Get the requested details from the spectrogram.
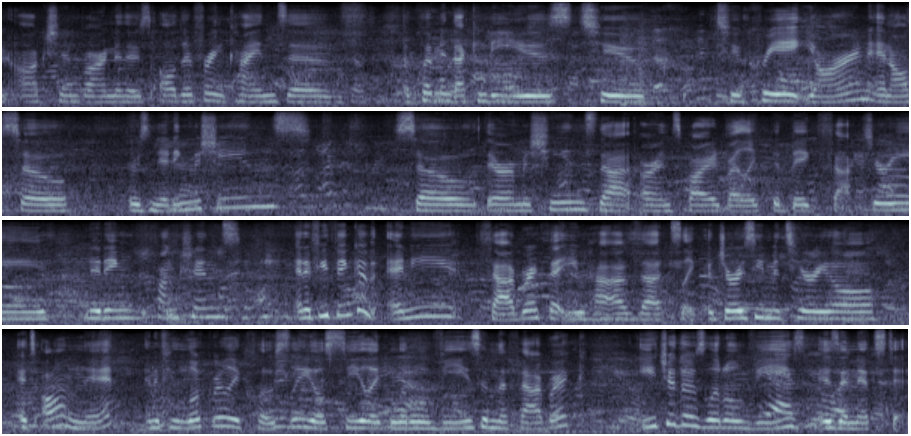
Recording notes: takes you live to the New York Sheep & Wool Festival at the Dutchess County Fairgrounds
